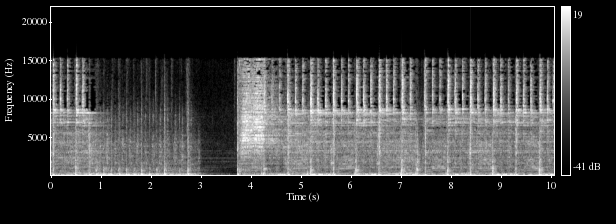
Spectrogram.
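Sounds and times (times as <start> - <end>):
bass guitar: 0.0 - 10.0
distorted electric guitar: 0.0 - 10.0
drum kit: 0.0 - 10.0.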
